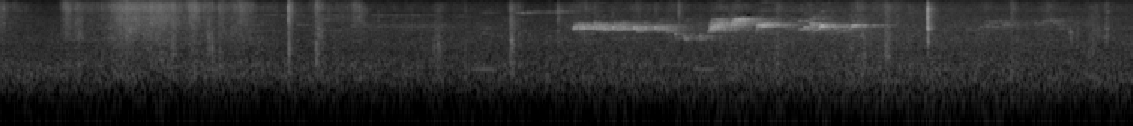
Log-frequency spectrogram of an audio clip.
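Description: A songbird sings a quick jumble of high chirping notes for about two seconds midway, over a faint outdoor hiss. Scattered clicks and rustles of footsteps and handling sound around it.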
